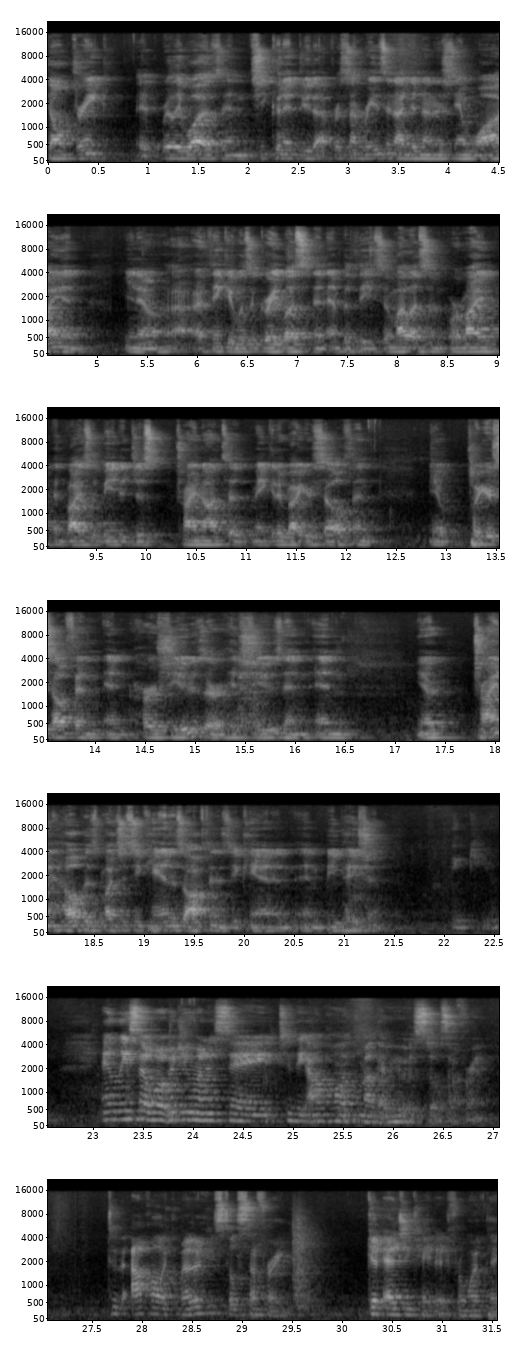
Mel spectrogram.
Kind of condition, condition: setting, busy venue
